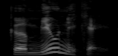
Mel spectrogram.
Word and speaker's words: communicate: take few more examples this one has many parts cur mu knee Kate mu should be pronounced louder because the accent mark is on mu okay communicate repeat after me communicate communicate communicate now faster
